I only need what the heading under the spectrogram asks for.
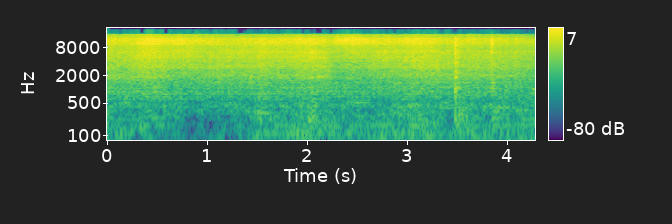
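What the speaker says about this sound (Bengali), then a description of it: "এই সবগুলো ভালো করে কষে নেবো" Ground Kashmiri red chili, coriander and cumin frying in a pan for a kundru (ivy gourd) curry, a steady close hiss and sizzle with scraping stirs and a couple of sharper clinks near the end.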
